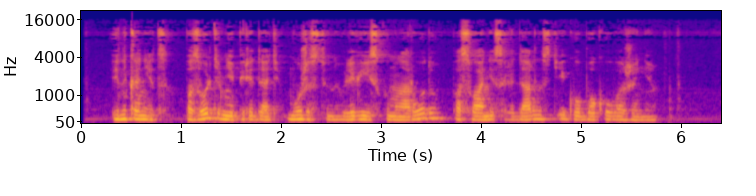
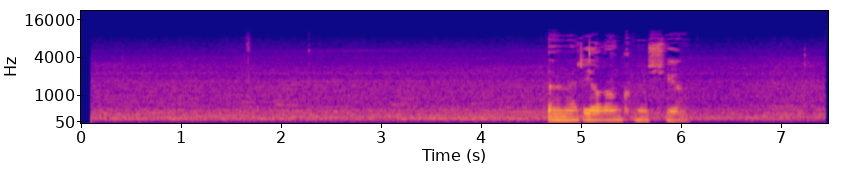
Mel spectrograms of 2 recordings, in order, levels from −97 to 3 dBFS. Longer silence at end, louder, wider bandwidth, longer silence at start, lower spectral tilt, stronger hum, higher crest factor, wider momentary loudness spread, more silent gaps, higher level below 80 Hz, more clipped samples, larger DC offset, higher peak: first, 0.5 s vs 0 s; first, -18 LUFS vs -23 LUFS; first, 16.5 kHz vs 9.8 kHz; first, 0.3 s vs 0.1 s; second, -4.5 dB/octave vs -6 dB/octave; neither; second, 18 dB vs 24 dB; second, 8 LU vs 21 LU; neither; first, -52 dBFS vs -62 dBFS; neither; neither; first, 0 dBFS vs -4 dBFS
